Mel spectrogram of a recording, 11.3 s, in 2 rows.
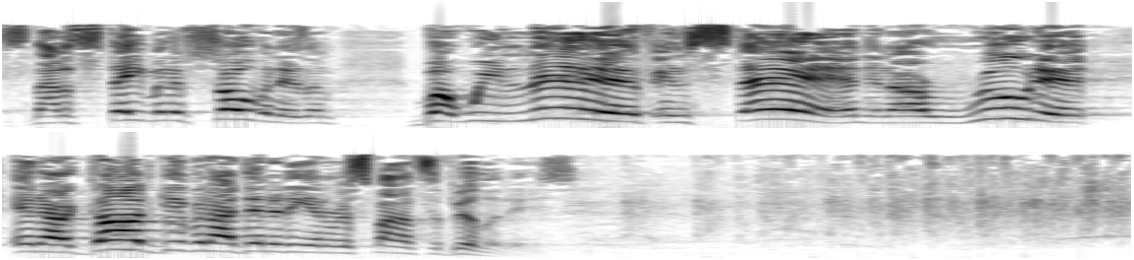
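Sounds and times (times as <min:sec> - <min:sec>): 
speech: 0:00.0 - 0:08.6
sermon audience clapping: 0:08.6 - 0:11.2.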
